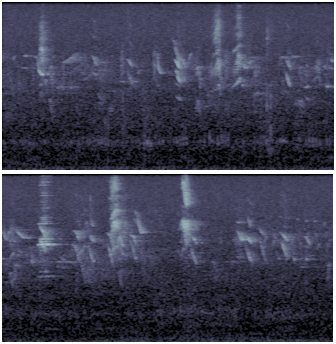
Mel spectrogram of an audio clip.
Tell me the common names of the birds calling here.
Hawaii Amakihi, Iiwi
